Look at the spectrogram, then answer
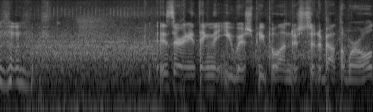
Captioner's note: giggles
